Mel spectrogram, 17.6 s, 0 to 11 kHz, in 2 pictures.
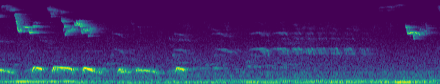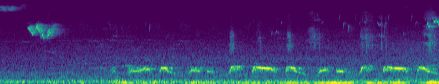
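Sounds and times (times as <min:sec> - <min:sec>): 
pigeon cooing on an urban suburban street: 0:00.0 - 0:07.2, 0:11.0 - 0:17.5
light traffic rumble: 0:00.0 - 0:17.5.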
